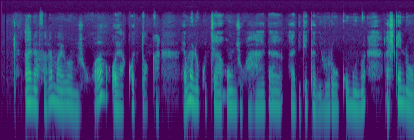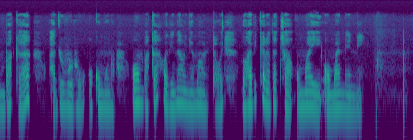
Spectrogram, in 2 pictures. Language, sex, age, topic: Oshiwambo, female, 25-35, agriculture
